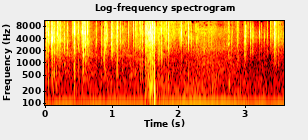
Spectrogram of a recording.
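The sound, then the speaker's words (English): Foil wrapper of a trading card pack crinkling and tearing open, a rapid string of sharp crackling rustles with a louder rip partway through, no talk. “All right, then I will open my third and final pack.”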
